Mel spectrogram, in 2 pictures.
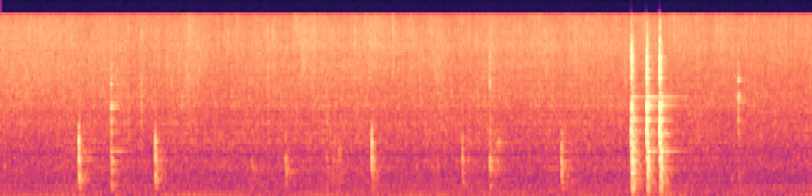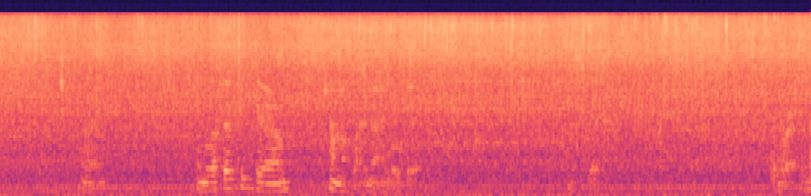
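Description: Diced bell peppers, garlic cloves and sofrito sizzling in butter in a nonstick frying pan, a steady hiss. A utensil taps and stirs in the pan during the first few seconds, and a quick cluster of sharp clinks comes about eight seconds in.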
